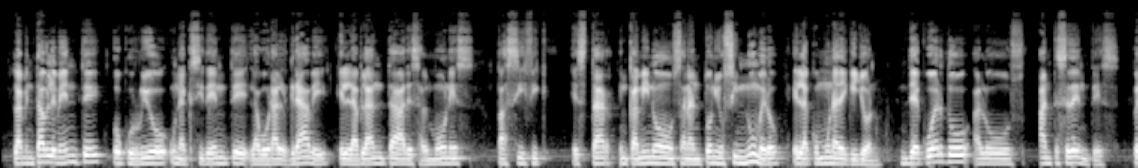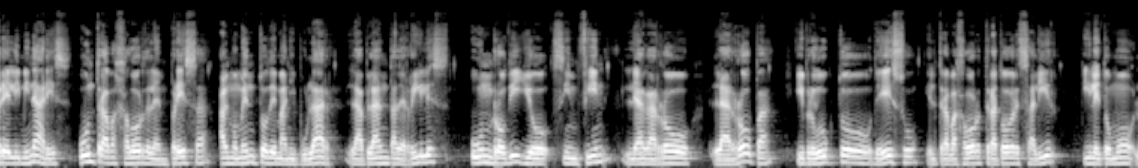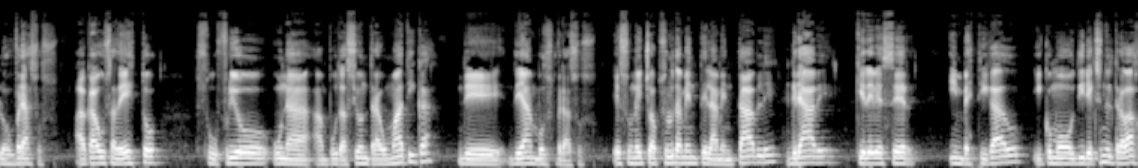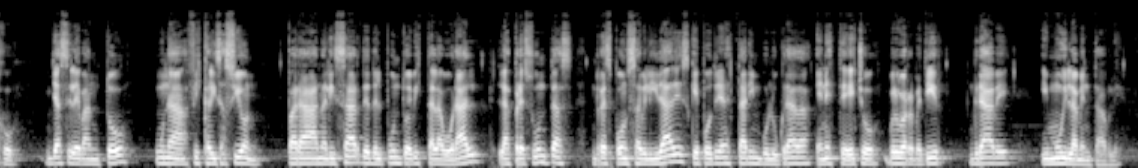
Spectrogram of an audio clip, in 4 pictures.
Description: En otro plano, el director regional del Trabajo, Mauro González, calificó como de la máxima gravedad el accidente ocurrido el día lunes por la noche en esta planta salmonera de Quellón y señaló que ya se están recabando los antecedentes para dilucidar si se cumplieron las medidas de seguridad en esa empresa.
